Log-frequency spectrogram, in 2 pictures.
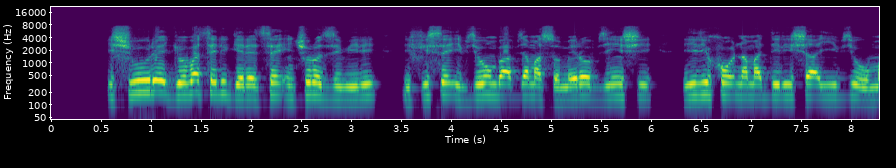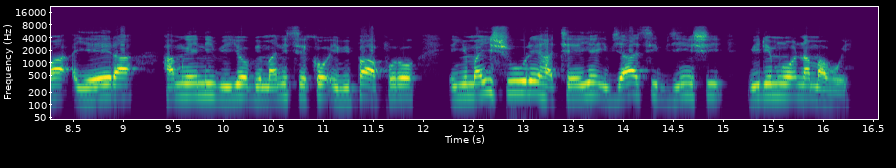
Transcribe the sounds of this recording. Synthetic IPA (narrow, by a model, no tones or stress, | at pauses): iʃuːɾe̞ɾɟuːβat͡se̞ɾiɡe̞ɾe̞t͡se̞int͡ʃuɾo̞ziβiɾi | ɾifise̞ivjuːmbavjamaso̞me̞ɾo̞vjiːnʃi | ɾiɾiko̞namadiɾiʃajivjuːmaje̞ːɾa | hamŋe̞niβijo̞βimanit͡se̞ko̞ʔiβipaːpuɾo̞ | iɲumajiʃuːɾe̞ɦatʰe̞ːje̞ivjaːt͡sivjiːnʃi | βiɾimŋo̞namaβuje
